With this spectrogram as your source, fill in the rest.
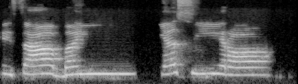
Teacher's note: एक दफा तो हम नाक में आवाज लेके जा रहे हैं, नून पढ़ रहे हैं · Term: गुन्ना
